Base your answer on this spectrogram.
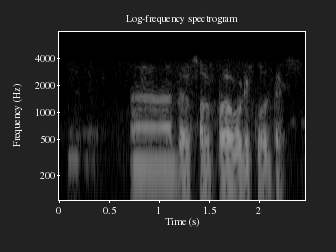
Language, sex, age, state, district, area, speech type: Kannada, male, 30-45, Karnataka, Belgaum, rural, conversation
